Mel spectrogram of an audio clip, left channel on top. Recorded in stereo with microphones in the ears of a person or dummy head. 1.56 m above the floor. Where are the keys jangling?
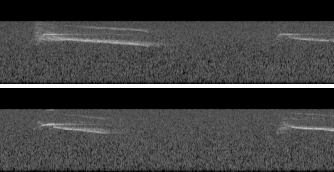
I don't hear keys jangling.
